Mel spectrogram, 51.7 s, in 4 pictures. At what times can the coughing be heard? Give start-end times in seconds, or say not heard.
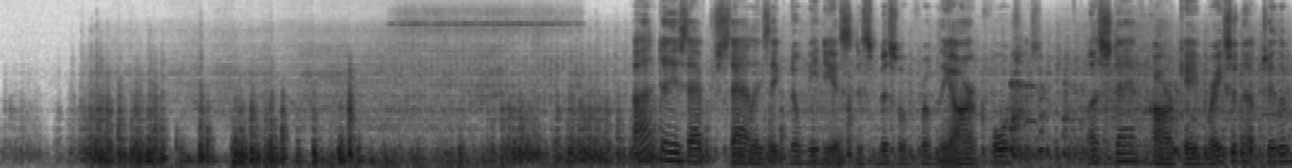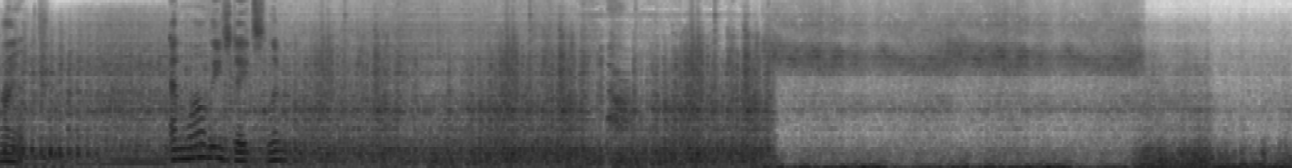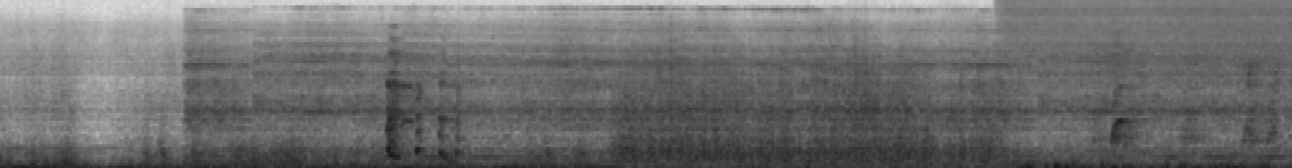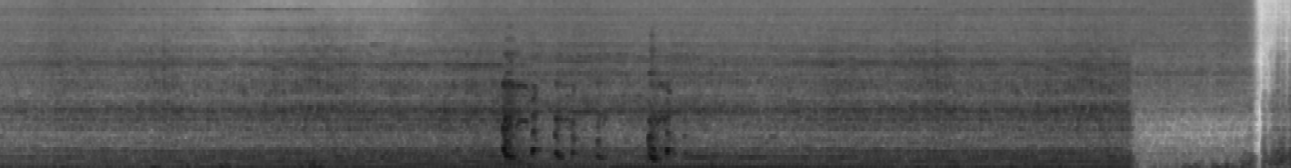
10.1-12.0, 29.7-30.4, 43.8-45.6.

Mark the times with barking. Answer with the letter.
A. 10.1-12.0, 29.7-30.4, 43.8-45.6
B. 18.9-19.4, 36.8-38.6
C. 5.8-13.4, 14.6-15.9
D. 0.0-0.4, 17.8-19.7
B.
